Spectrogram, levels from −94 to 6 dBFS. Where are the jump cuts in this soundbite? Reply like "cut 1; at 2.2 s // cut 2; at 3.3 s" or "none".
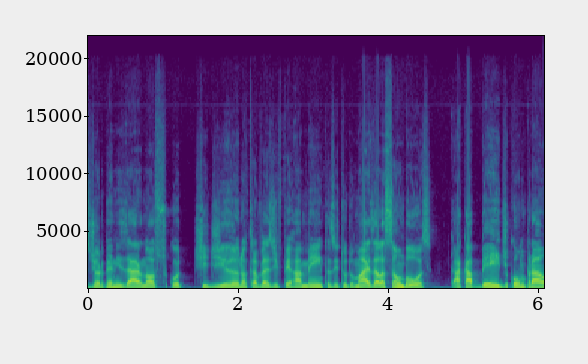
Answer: cut 1; at 4.7 s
